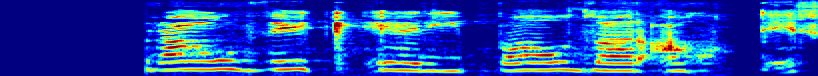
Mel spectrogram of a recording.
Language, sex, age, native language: Icelandic, male, 8, Icelandic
